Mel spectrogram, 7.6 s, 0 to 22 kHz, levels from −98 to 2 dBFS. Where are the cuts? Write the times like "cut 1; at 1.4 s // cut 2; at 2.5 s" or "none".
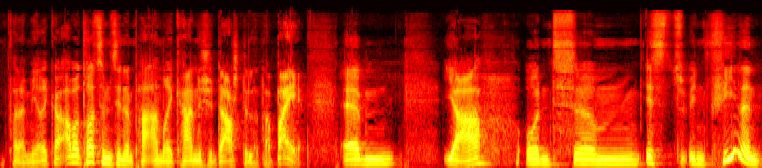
cut 1; at 3.4 s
